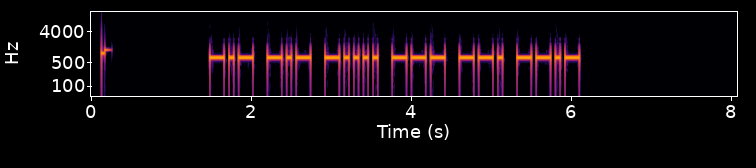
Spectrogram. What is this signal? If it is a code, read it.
Morse code, heard as a keyed tone, about 20 wpm, 700 Hz. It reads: KK6OGQ
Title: USA Call Signs 20wpm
